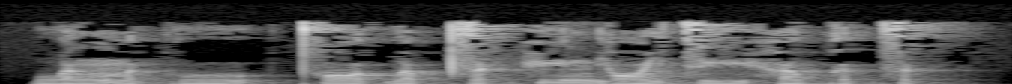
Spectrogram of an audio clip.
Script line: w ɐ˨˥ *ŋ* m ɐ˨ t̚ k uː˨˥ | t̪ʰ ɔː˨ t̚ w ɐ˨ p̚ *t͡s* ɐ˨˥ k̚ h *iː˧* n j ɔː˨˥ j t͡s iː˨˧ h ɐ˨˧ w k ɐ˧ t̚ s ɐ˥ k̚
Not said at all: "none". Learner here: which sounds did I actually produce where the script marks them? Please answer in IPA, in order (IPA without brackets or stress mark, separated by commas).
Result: ŋ, t͡s, iː˧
